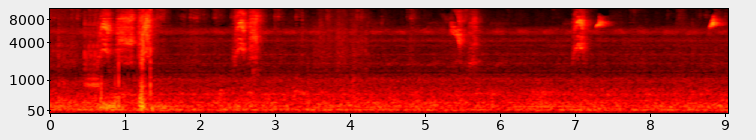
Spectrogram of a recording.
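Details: A young male Black-goggled Tanager in a garden, visiting a fruit plate for the first time while a pair of Dusky-legged Guans watches, gives thin, very high, sharp chips, singly or in quick pairs every second or two, over a steady hiss.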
